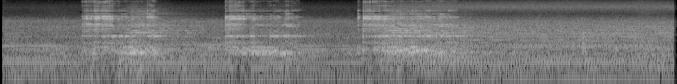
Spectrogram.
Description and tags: Our school is building a swimming and sports complex. Here are our recordings from the building site.
BuildingSite, Switzerland, TCR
